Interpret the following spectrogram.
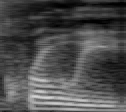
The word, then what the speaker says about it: Crowley: so it's supposed to it's Crowley trolling with holy that's where yeah vertebra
